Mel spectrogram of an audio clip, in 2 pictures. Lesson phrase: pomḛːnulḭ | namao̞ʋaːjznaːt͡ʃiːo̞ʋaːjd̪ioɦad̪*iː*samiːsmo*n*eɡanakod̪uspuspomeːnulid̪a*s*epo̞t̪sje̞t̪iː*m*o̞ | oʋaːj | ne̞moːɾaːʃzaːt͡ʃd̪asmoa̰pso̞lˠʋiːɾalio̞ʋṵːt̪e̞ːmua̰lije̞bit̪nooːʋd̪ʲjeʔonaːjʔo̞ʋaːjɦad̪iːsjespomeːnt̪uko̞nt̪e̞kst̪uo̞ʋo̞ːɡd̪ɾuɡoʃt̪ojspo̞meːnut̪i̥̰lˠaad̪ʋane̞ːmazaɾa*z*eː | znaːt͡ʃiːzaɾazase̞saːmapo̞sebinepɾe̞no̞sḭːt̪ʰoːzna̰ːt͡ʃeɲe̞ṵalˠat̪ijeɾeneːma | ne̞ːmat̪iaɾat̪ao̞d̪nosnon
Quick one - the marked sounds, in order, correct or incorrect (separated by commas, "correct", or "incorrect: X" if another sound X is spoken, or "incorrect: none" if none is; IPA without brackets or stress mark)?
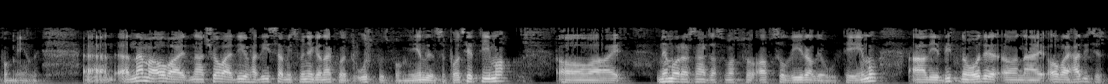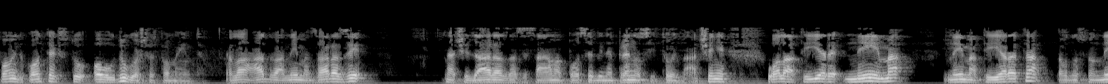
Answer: correct, incorrect: ɲ, correct, correct, correct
